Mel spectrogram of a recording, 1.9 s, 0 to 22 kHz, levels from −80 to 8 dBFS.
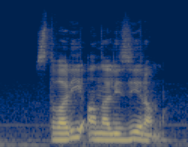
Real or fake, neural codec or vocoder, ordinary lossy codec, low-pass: real; none; none; 19.8 kHz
